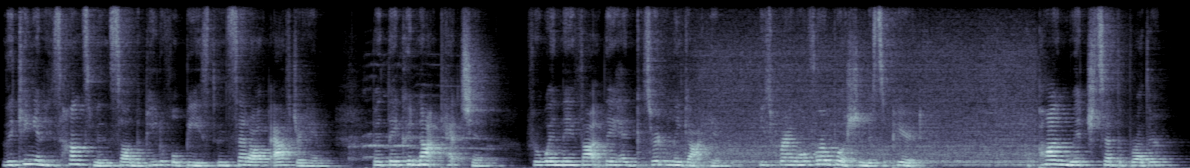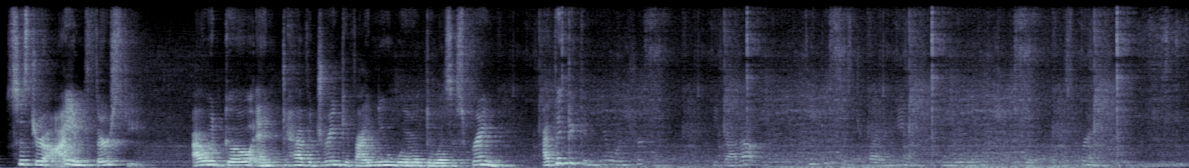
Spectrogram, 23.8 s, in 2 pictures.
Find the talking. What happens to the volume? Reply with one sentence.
The volume of the talking goes down.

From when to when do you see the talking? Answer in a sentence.
The talking can be heard from 0.0 to 9.2 s and from 10.2 to 22.9 s.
